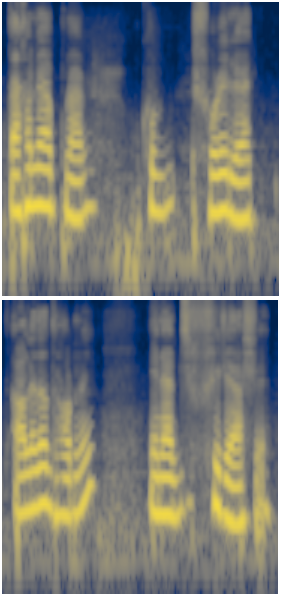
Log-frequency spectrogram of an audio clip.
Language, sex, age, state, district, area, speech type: Bengali, male, 30-45, West Bengal, Murshidabad, urban, spontaneous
